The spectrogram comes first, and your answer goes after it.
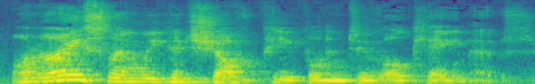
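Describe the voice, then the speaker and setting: A man's voice: mid-range voice, big pitch swings, a little fast, roomy sound. A man from northern Norway co-hosting a podcast, joking and swearing often and laughing as he talks. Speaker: podcast co-host. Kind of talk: casual podcast banter.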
